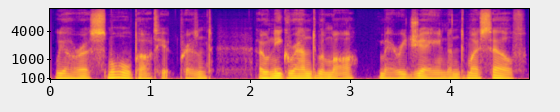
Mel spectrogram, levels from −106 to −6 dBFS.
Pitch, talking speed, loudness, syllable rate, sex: 100 Hz, 165 wpm, -17 LUFS, 5.2 syllables/s, male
